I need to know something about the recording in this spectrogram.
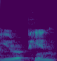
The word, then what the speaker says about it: European: them for example a European car a UNESCO official now the word European begins with e but e is not pronounced it is U which is pronounced UNESCO which is U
